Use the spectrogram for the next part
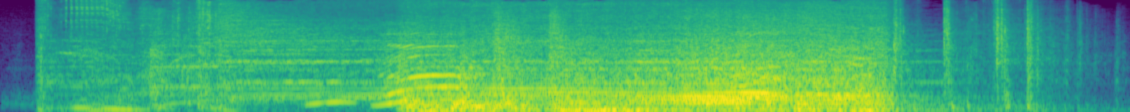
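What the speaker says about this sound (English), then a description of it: "walking on a train rail, walking south, being met by a locomotive coming north" A locomotive on rails rumbles in loudly, with long horn-like tones ringing over the heavy rolling noise, then cuts off into a few scattered clanks near the end.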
